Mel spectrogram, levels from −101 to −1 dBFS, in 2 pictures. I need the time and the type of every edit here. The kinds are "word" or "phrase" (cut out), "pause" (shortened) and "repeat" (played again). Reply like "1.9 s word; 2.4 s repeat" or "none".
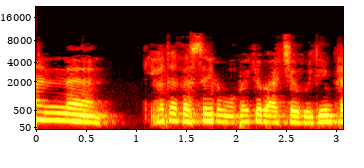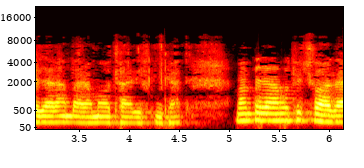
1.7 s word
